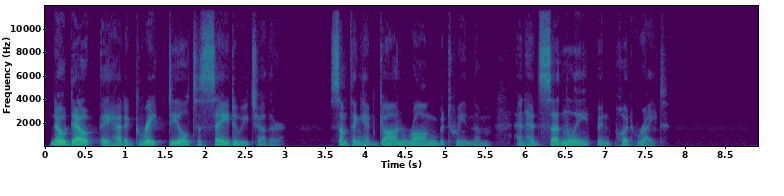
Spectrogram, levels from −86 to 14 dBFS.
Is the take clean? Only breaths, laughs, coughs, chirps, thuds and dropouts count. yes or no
yes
